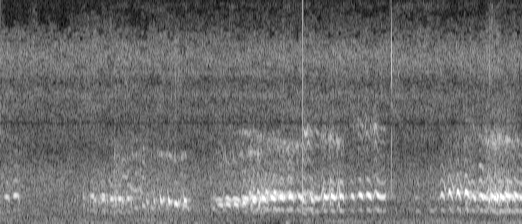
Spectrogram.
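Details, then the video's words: Spring-awakening frogs giving rapid pulsed trills, short rattling croaks at first, then longer continuous trilling bursts from overlapping callers, over a low constant hiss. "봄을 깨우는 개구리 울음소리"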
